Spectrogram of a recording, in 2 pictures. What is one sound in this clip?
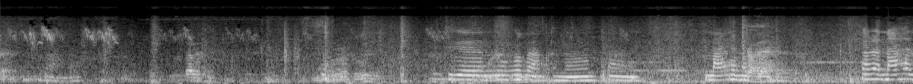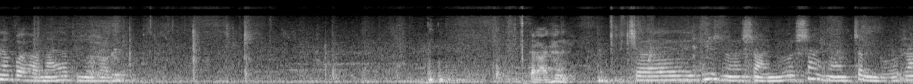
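Papers rustle as they are handled.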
